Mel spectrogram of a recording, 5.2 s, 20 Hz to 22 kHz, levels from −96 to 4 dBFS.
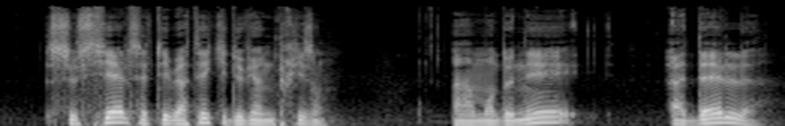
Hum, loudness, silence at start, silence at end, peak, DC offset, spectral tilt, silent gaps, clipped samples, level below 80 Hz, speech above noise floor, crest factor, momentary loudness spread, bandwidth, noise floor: none; -23 LUFS; 0.3 s; 0.2 s; -4 dBFS; under 0.1%; -6 dB/octave; none; under 0.1%; -54 dBFS; 47 dB; 18 dB; 10 LU; 17.5 kHz; -68 dBFS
